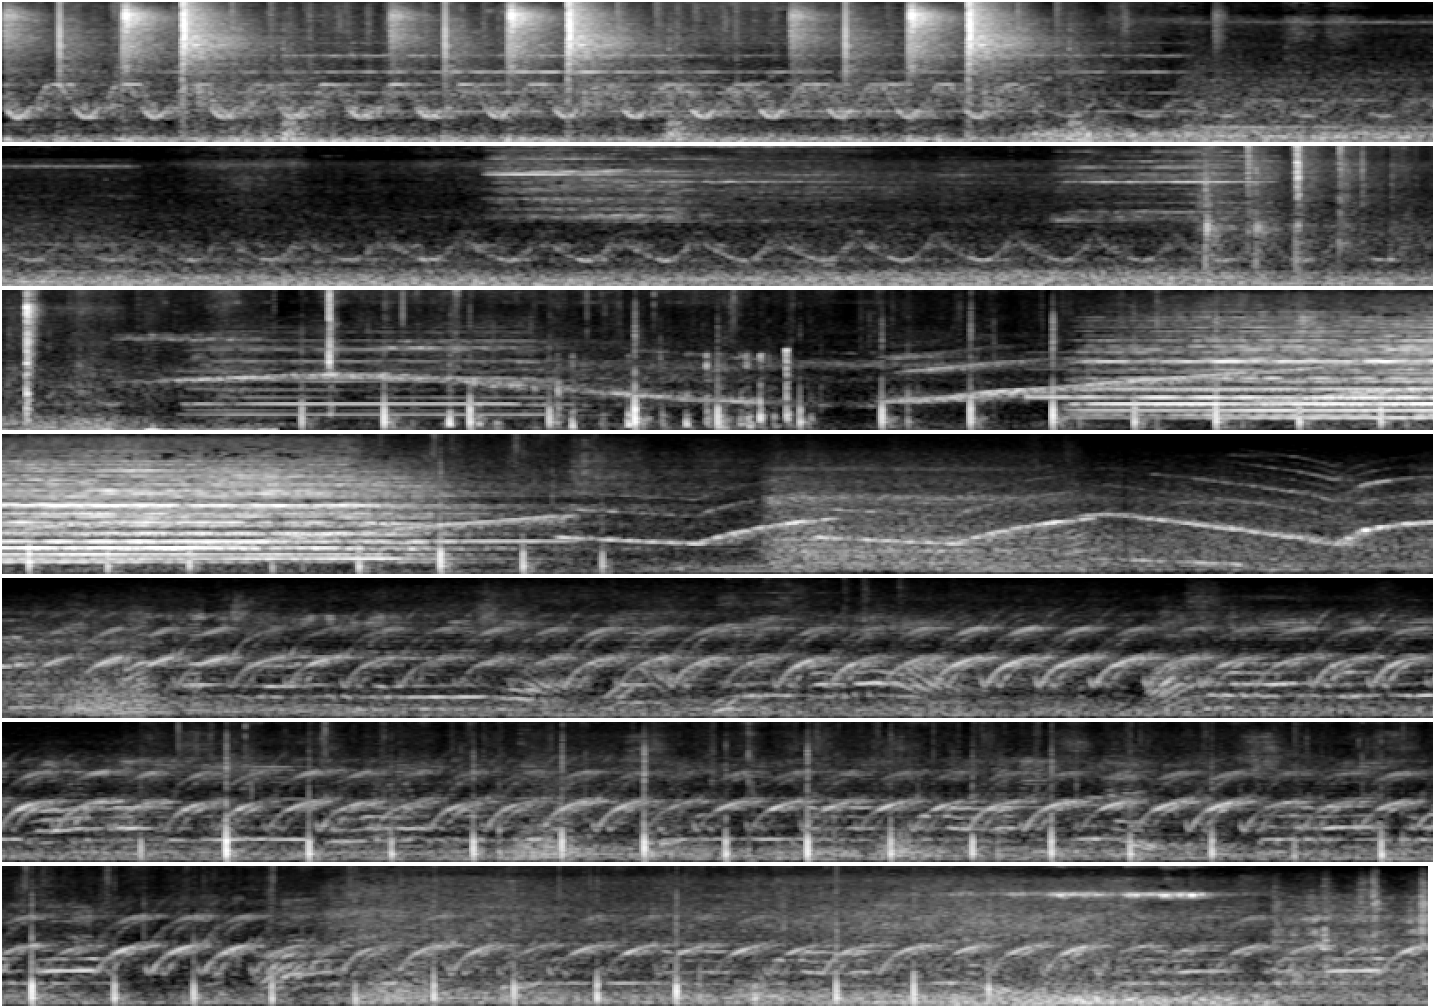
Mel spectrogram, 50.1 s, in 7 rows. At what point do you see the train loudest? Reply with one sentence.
The volume of the train peaks at 22 seconds.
